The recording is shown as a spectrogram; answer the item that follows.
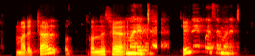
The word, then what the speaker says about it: Maréchal: Y bueno, me gustaría empezar por preguntarle, ¿sí, tu apellido se pronuncia Marechal? Marechal.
